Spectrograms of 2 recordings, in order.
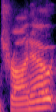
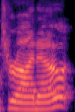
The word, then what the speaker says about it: Toronto: to go, Kate in Toronto, if you're Did you notice how I didn't pronounce the second T? Kate, if you're struggling with ways to describe what you do, Wendy, also in Toronto, again, no second T Karen in New Jersey.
